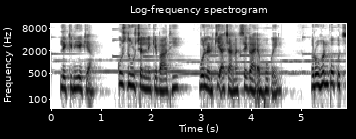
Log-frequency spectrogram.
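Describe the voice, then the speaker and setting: Music plays behind this woman as her intonation moves in a lively way. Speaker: radio-style host and storyteller. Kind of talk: horror story narration in radio show style.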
